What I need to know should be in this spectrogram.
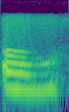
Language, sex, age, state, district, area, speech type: Tamil, female, 18-30, Tamil Nadu, Mayiladuthurai, rural, conversation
